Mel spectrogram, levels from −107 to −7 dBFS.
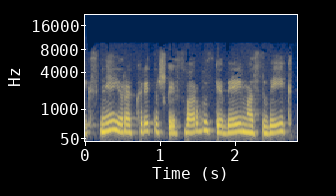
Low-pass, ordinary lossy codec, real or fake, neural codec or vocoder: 9.9 kHz; MP3, 48 kbps; real; none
